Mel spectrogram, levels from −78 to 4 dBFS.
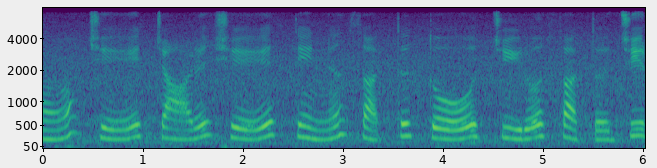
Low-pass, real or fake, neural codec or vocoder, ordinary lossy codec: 7.2 kHz; real; none; none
